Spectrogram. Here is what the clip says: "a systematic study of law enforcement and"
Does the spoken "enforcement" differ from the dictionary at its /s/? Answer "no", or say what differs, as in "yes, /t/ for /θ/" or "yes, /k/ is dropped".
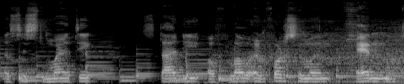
no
